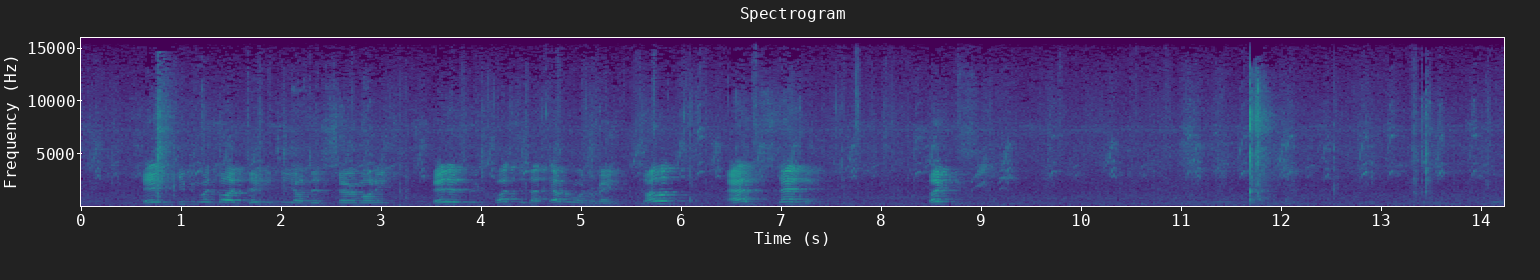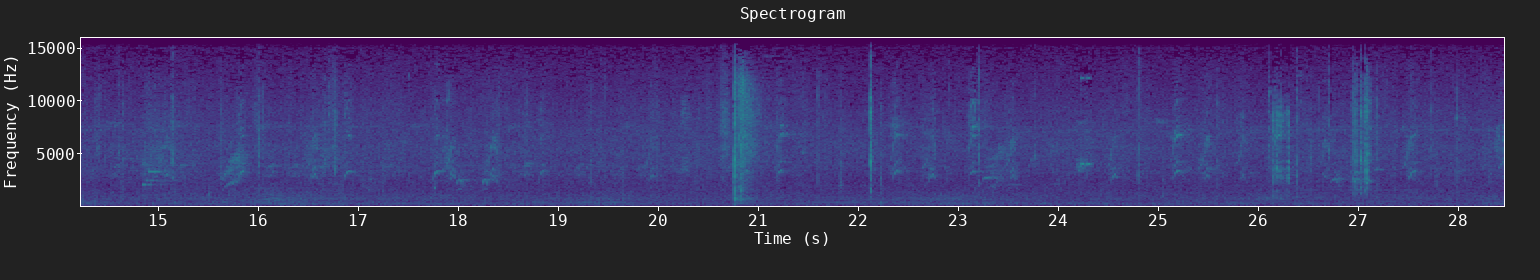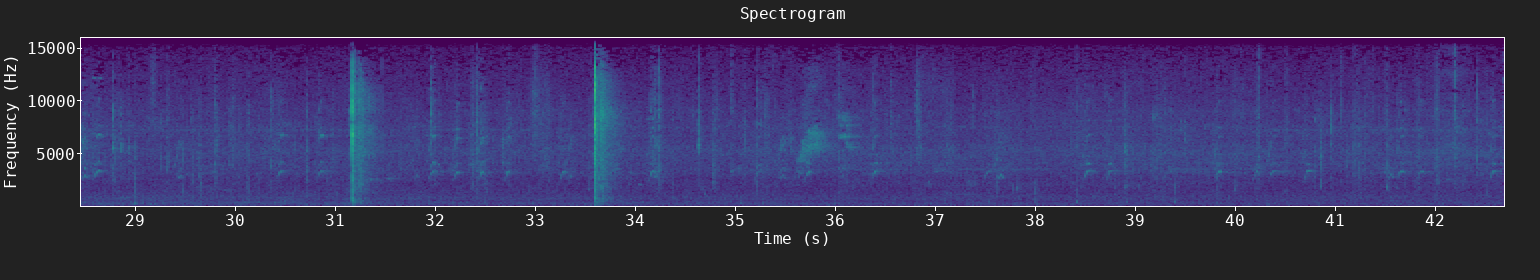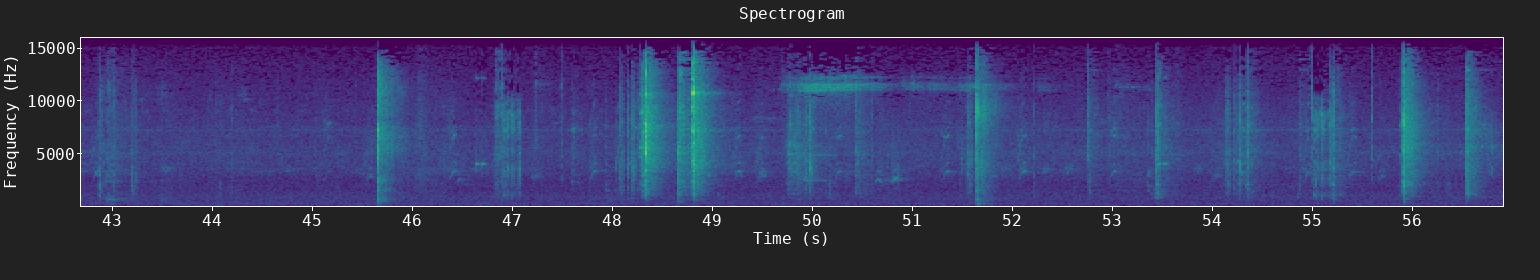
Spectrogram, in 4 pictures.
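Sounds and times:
heel clicks and rifle handling: 46.8 - 49.1, 52.8 - 56.8.

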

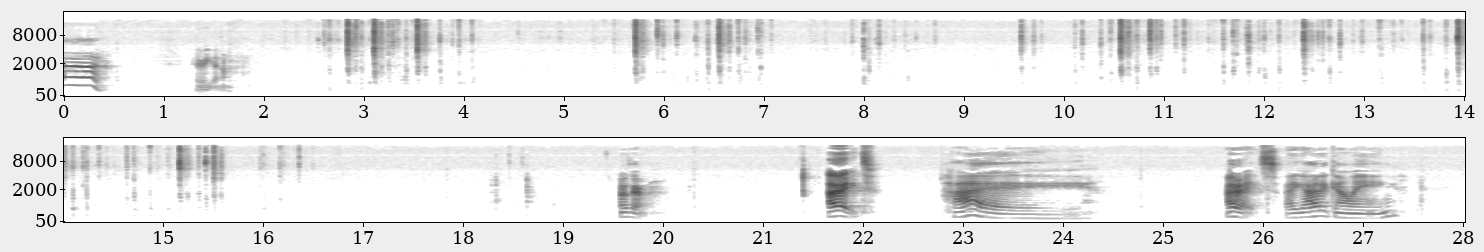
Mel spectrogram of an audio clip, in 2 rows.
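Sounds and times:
keyboard typing: 2.5 - 4.2, 4.8 - 8.8, 9.5 - 16.6.

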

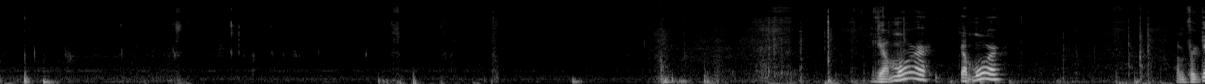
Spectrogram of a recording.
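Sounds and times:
cat crunching treats: 0.7 - 4.1.

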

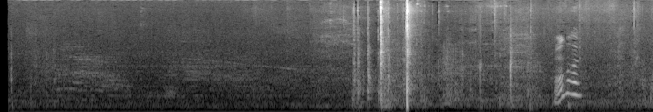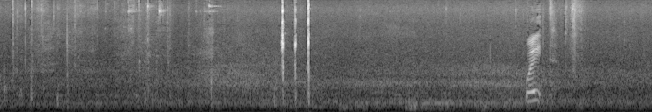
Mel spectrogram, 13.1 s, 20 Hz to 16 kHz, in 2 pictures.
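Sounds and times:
door latch and frame clacking: 3.6 - 4.3
sharp clicks: 9.3 - 9.7.

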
